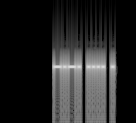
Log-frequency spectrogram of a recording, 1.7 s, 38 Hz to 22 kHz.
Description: Morse code, heard as a keyed tone, about 38 wpm, 700 Hz. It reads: CHE
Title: Top Three Letter Combinations in Words 40wpm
